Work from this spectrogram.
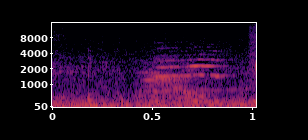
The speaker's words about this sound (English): That's the cat. That's the cat. That's my um, cat.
